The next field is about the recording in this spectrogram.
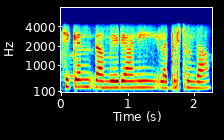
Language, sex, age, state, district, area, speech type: Telugu, female, 18-30, Telangana, Nalgonda, urban, conversation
